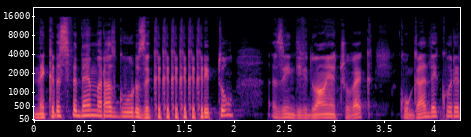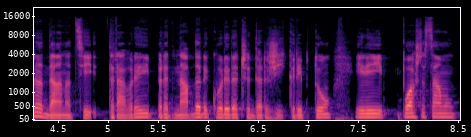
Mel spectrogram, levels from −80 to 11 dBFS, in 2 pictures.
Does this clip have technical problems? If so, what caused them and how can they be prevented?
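Yes. A system hang loop from 1.28 to 1.71 s replays one 85 ms slice five times, an 11.7 Hz machine-gun stutter that fits a 4096-sample ring buffer. On a waveform it shows as identical repeating blocks, and on a spectrogram as vertical seams at even spacing. Keeping the audio thread at real-time priority and having the driver mute its output on underrun stops a stall from replaying stale buffer contents.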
